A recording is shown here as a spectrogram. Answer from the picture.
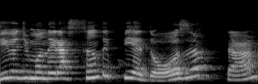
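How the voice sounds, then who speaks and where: A woman's high, raised, projected voice carries a bright, sharp tone. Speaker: religious video host. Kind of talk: casual religious talk to camera. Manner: halting.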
